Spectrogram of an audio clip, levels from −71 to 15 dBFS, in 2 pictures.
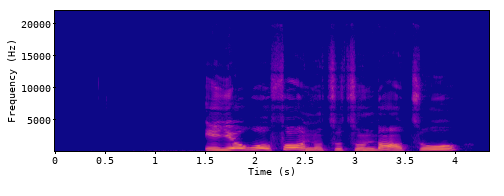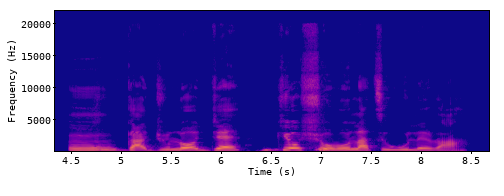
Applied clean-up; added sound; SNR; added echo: neural mask model Resemble Enhance denoiser.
